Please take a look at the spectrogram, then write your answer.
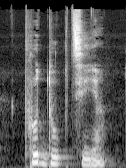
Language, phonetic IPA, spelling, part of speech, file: Ukrainian, [proˈdukt͡sʲijɐ], продукція, noun, Uk-продукція.ogg
- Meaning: 1. production 2. produce 3. output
